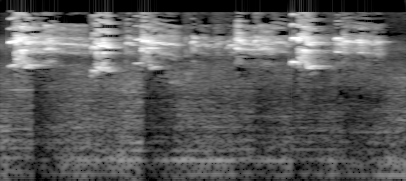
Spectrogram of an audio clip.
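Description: Rainbow lorikeet giving shrill, harsh, high chirps and screechy chatter in short bursts about every half to one second, with faint low background hum.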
